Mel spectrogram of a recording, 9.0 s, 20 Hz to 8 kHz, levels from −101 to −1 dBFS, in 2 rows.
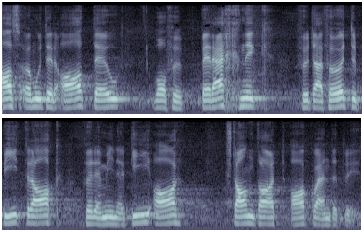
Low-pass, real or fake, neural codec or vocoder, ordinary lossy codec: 7.2 kHz; real; none; none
